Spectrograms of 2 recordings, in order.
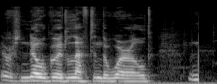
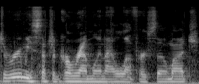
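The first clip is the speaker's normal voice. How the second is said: ordinary talk, nothing marked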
